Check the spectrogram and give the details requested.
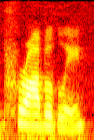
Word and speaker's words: probably: note probably there's a a definite emphasis on the first syllable in probably just make sure okay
